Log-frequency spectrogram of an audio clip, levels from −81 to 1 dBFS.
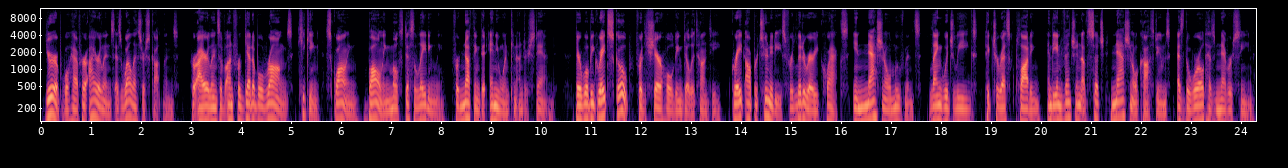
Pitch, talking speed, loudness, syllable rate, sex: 100 Hz, 150 wpm, -24 LUFS, 5.2 syllables/s, male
